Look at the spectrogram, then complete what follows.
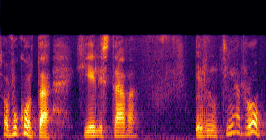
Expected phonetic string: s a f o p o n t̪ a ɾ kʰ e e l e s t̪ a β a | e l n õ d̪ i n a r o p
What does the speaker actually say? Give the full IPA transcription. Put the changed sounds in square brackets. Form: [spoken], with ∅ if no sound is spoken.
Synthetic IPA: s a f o [k] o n t̪ a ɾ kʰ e e l e s t̪ a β a | e l n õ [t̪] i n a r o p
